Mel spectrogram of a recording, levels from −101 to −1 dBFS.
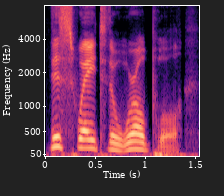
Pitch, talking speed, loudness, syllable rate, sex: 140 Hz, 195 wpm, -16 LUFS, 4.6 syllables/s, male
